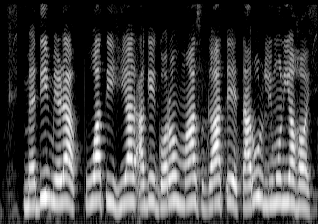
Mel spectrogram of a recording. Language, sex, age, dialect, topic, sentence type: Bengali, male, 25-30, Western, agriculture, statement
